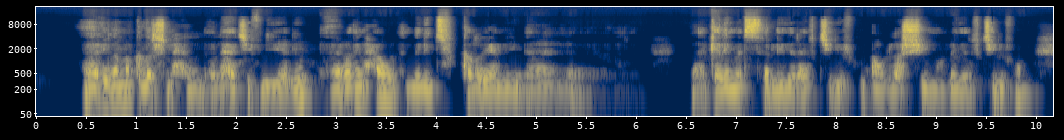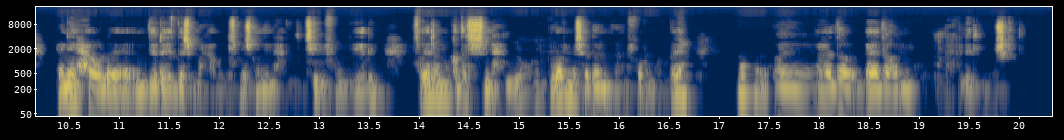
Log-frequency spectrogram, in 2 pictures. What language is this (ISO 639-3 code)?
ary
